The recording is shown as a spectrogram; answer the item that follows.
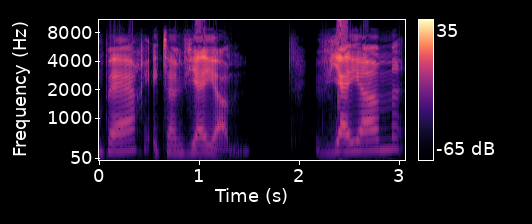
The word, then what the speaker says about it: vieil: This is pronounced vieil. Mon père est un vieil homme. Vieil homme sounds much more flowy, vieil homme, than vieux homme.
